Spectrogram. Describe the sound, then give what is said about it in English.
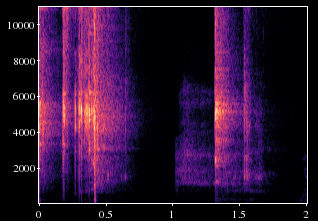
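Two drink cans crack open one after the other, each a sharp metallic pop followed by a short burst of fizzing hiss, with a brief pause between them. “No, we crack our cans in a second.”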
